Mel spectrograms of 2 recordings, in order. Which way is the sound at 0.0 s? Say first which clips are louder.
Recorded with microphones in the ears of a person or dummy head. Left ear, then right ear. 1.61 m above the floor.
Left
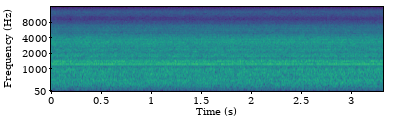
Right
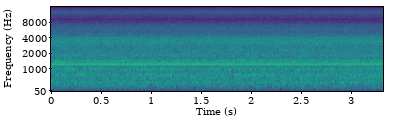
Left 3 dB; 10° left (ahead or behind).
